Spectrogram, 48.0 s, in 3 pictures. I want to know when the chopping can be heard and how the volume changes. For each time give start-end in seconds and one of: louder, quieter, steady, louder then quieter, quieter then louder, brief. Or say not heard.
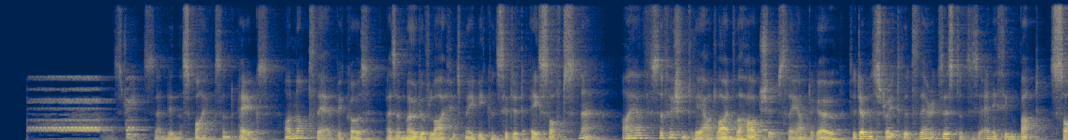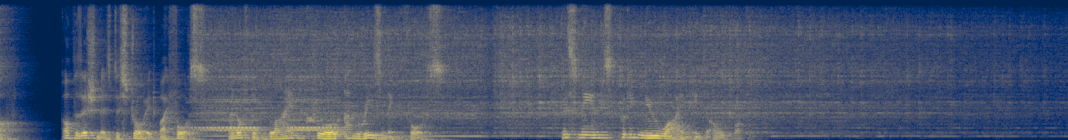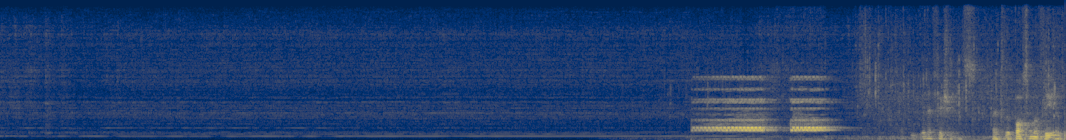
not heard.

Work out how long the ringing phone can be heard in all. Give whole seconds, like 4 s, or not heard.
6 s.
